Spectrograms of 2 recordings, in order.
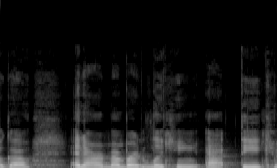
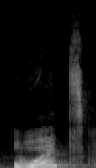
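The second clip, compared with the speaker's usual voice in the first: high, rising, louder what; baffled; 7 semitones higher, 5 dB louder than usual. Retold or imitated. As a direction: act out a stunned question. Acting out her baffled reaction.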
